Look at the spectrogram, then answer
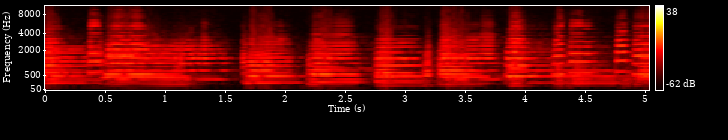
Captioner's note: none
